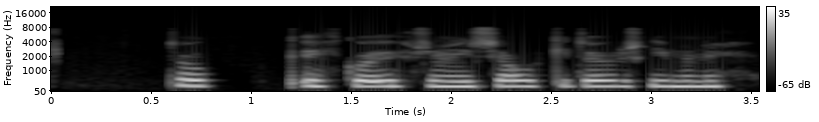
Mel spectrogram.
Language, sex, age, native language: Icelandic, female, 15, Icelandic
